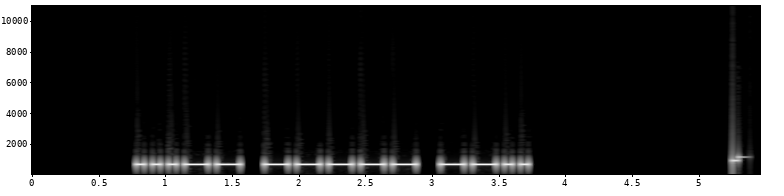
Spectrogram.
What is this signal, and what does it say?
Morse code, heard as a keyed tone, about 20 wpm, 700 Hz. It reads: 30Z
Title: Three Letter-Number Combinations - 20wpm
